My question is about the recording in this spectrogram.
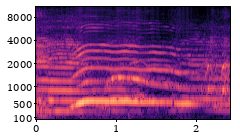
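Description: Several men letting out long drawn-out howling cheers together, held for almost two seconds and slowly falling in pitch.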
